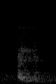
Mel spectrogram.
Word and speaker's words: Fletes: Fletes. – Say it again? – Fletes. – Spell it for me. – F-L-E-T-E-S.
